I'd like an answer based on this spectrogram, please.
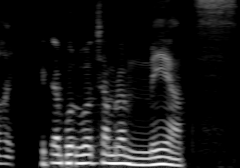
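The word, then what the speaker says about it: März: আছে, ঠিক আছে, মেয়ার্স, ওকে, মেয়াৎস, ত উচ্চারণ হবে এখানে, ঠিক আছে, ত উচ্চারণ করে তারপরে স উচ্চারণ হবে, মেয়াৎস, মেয়ার্স।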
